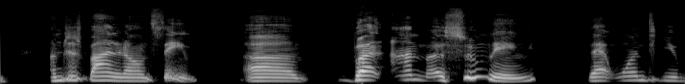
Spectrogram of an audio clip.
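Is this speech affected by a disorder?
Yes: cerebral palsy; trouble focusing with VR.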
